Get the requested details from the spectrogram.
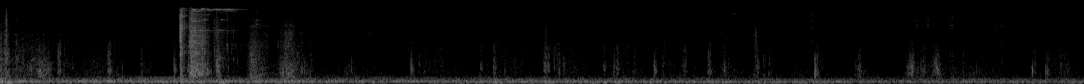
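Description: Footsteps tread slowly across a wooden floor.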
